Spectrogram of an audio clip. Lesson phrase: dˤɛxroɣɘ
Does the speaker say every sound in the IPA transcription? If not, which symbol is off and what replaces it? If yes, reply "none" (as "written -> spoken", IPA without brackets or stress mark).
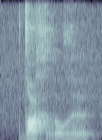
none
